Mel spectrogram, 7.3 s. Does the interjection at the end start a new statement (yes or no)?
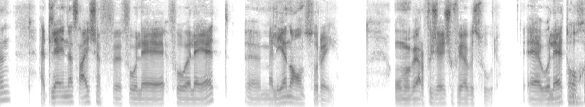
no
